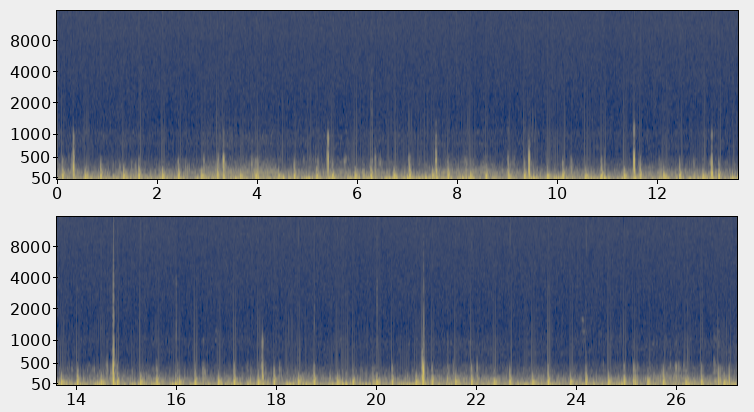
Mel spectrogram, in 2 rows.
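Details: 35-year-old man standing, heartbeat recorded over the bicuspid (mitral) valve area: steady low thumps at about 78 beats a minute with a continuous low hum; normal heart sounds.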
